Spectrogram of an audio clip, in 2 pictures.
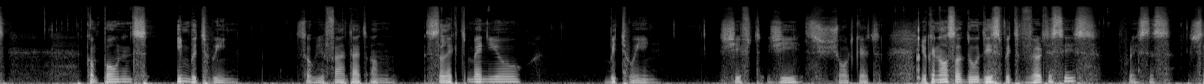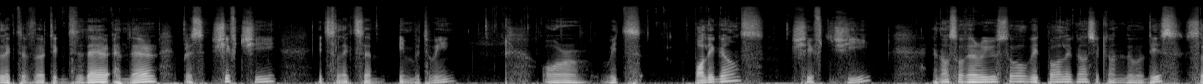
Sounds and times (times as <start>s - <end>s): Speech: 0.8s - 2.4s, 3.0s - 5.4s, 6.1s - 6.6s, 7.2s - 16.7s, 17.4s - 20.8s, 21.4s - 24.0s.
